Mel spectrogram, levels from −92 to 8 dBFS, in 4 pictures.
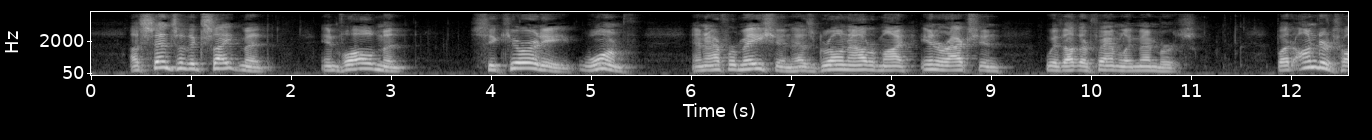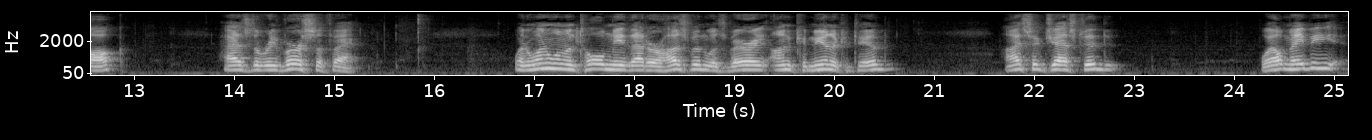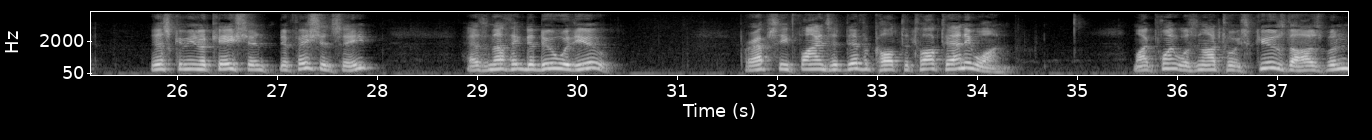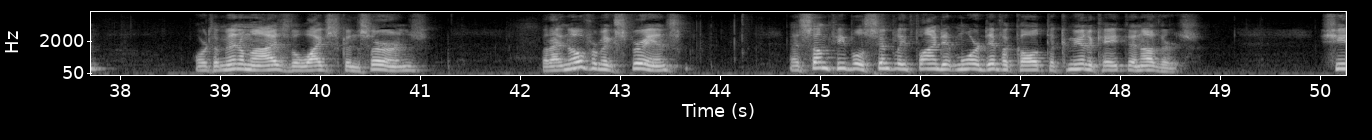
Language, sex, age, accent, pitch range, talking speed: English, male, 60-79, American, 150-190 Hz, 105 wpm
